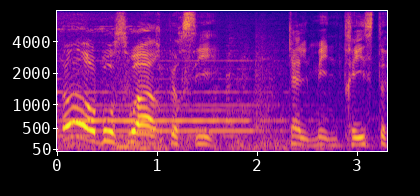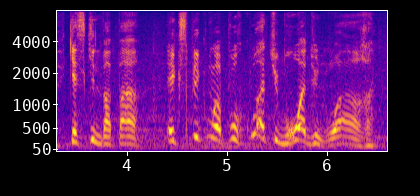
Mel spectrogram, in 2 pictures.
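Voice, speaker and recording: A man voicing a busy, good-natured junkyard machine in a French cartoon dub, with a jovial, animated manner. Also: on the high side, unhurried, faint music behind. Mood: concerned.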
